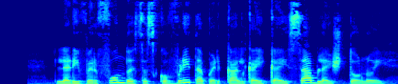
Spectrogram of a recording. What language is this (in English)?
Esperanto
